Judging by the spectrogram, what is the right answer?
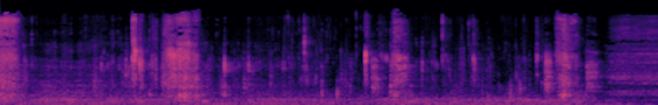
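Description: A man slurping instant fire noodles and chewing, with a few loud slurps (about two seconds in, and again near the end) and small wet chewing clicks between them.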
